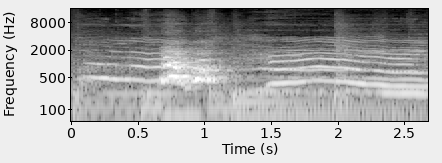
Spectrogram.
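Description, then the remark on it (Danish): Several dogs at an animal shelter in Rødovre, Denmark, howl together in overlapping, sustained wails, with a brief rough burst of barking early on; one starts and the others answer. The chorus is continuous, with no talking. “Hvis der er en, der først starter, så begynder de andre bare at svare. Det er en råbekor.”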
